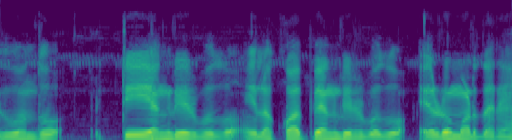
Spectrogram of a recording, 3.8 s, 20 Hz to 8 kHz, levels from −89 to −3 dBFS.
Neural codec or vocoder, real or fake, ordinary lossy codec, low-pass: none; real; none; 7.2 kHz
